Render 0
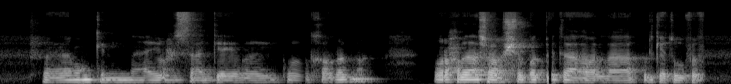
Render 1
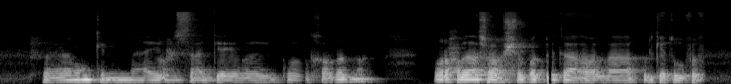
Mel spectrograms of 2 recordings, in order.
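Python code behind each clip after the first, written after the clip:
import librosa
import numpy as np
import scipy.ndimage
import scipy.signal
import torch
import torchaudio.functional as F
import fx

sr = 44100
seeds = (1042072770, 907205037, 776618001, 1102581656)

y = fx.tilt_shelf(x, sr, db=7.5, hz=1200.0)
y = y * 10.0 ** (-2.5 / 20.0)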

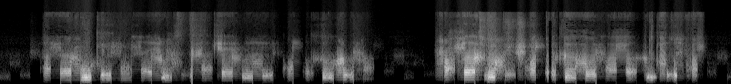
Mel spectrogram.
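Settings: y = fx.spec_flatten(x, sr, power=0.43)
y = fx.dmg_noise_colour(y, sr, seeds[0], colour='white', level_db=-52.0)
y = fx.filter_held_highpass(y, sr, hz=9.9, low_hz=340.0, high_hz=2200.0)
y = y * 10.0 ** (-4.5 / 20.0)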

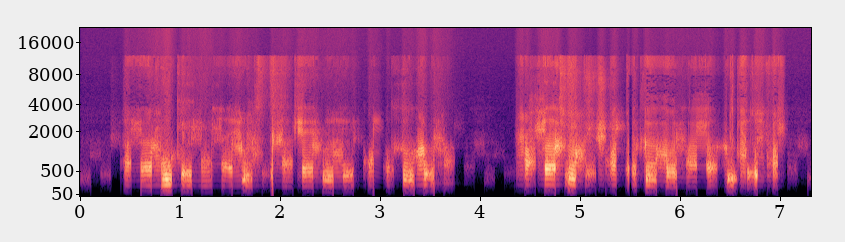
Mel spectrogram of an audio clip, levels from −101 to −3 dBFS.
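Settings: y = fx.highpass(x, sr, hz=350.0, slope=6)
y = fx.high_shelf(y, sr, hz=7300.0, db=9.5)
y = fx.rider(y, sr, range_db=3, speed_s=2.0)
y = y * 10.0 ** (1.5 / 20.0)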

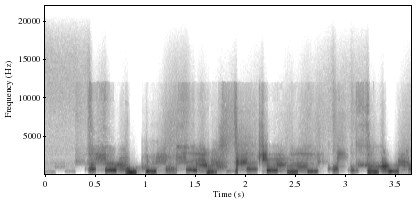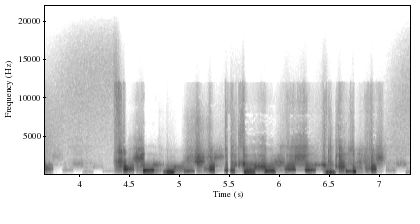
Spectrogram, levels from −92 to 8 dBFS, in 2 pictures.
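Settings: y = fx.env_lowpass_down(x, sr, base_hz=440.0, full_db=-12.0)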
